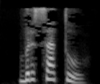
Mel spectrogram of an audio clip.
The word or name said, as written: bersatu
